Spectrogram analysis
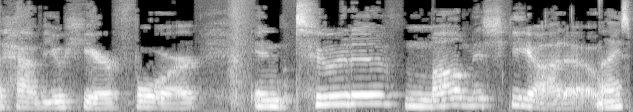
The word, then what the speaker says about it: Malmischiato: so thrilled to have you here for intuitive malmishgiado nice pronunciation thank you it took a few tries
